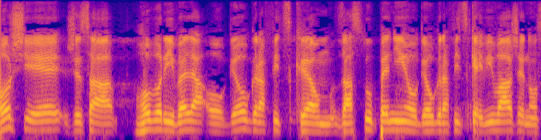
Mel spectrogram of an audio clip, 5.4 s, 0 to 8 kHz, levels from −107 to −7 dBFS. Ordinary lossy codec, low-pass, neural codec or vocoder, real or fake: none; none; none; real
